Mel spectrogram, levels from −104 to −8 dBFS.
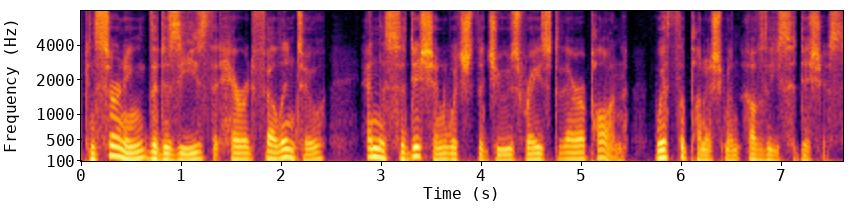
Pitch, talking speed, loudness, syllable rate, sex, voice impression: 115 Hz, 165 wpm, -18 LUFS, 5.3 syllables/s, male, masculine, adult-like, slightly soft, cool, sincere, slightly calm, slightly kind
